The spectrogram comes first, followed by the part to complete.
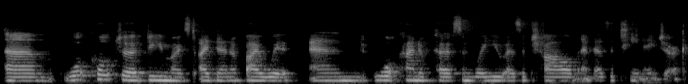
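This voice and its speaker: A woman's voice: lowish voice, little pitch movement, moderate pace, a little hiss or hum. A woman, asking questions as an interviewer in a friendly, structured chat.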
